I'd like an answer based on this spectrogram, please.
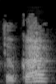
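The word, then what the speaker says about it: Zhukov: palabras del Mariscal suuk es que se pronuncia Como así pero más o menos se lee como zukov pero no os molestéis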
